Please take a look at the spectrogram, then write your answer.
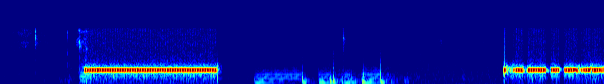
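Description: A steady telephone dial tone drones for about two seconds, followed by a quick series of dialing beeps and clicks as a phone call to a guest is placed, then the dial tone returns with brief interruptions near the end.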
